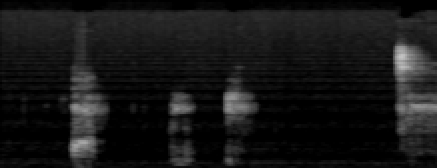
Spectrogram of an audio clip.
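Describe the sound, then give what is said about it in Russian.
A short transition bumper made of four abrupt, loud quack-like bursts, spaced irregularly over a few seconds, with quiet gaps between them and no talking. “Спасибо тебе за такой э, нарезочку, сбивку.”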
